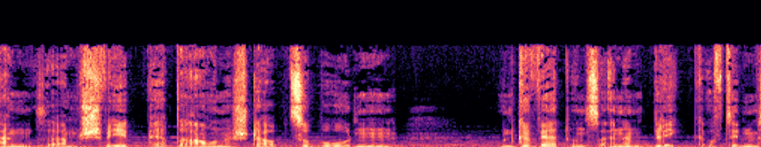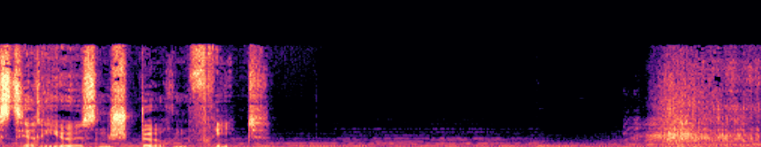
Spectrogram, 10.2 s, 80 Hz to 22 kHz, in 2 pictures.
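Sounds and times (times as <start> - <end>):
speech: 0.0 - 6.9
horse whinnying: 9.3 - 10.1
horse snorting: 9.4 - 10.1.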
